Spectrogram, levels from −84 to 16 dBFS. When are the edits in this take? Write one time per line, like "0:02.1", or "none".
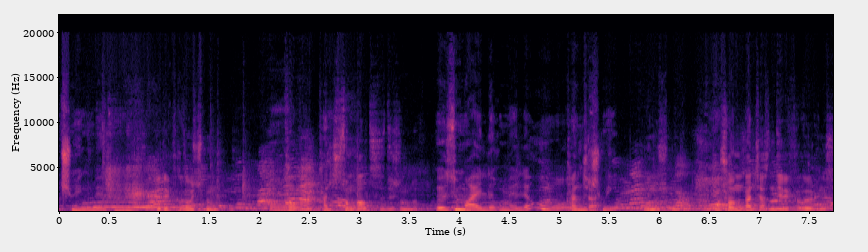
none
